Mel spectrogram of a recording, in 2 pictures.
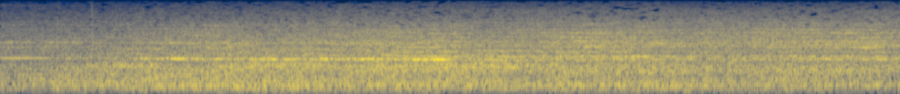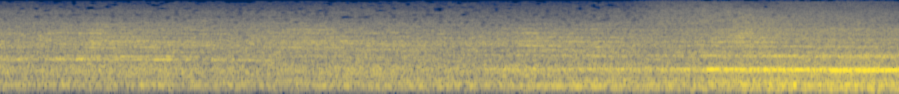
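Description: A train passing on the line, its running noise carrying steady high-pitched whining tones. A louder whine comes in near the end.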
